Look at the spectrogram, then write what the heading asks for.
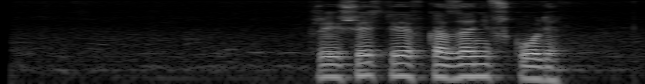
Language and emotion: Russian, neutral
